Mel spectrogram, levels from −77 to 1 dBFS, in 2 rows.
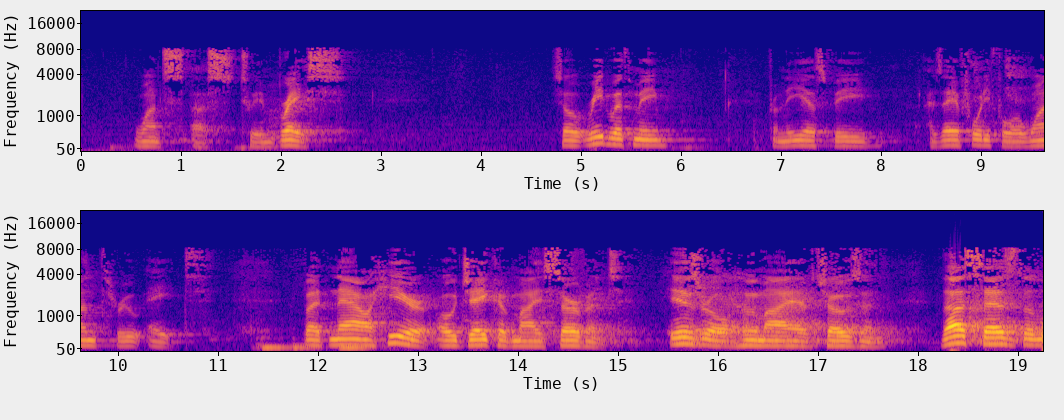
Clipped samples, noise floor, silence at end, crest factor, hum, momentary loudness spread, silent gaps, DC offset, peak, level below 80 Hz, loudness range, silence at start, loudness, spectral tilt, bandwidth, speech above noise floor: under 0.1%; -54 dBFS; 0 s; 20 dB; none; 18 LU; none; under 0.1%; 0 dBFS; -44 dBFS; 10 LU; 0.55 s; -18 LUFS; -4.5 dB/octave; 8.8 kHz; 36 dB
